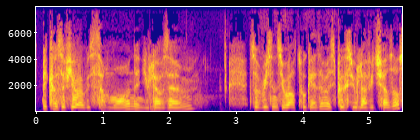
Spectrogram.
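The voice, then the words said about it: Lovely foreign accent. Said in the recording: “Lovely accent, one of the best.”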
